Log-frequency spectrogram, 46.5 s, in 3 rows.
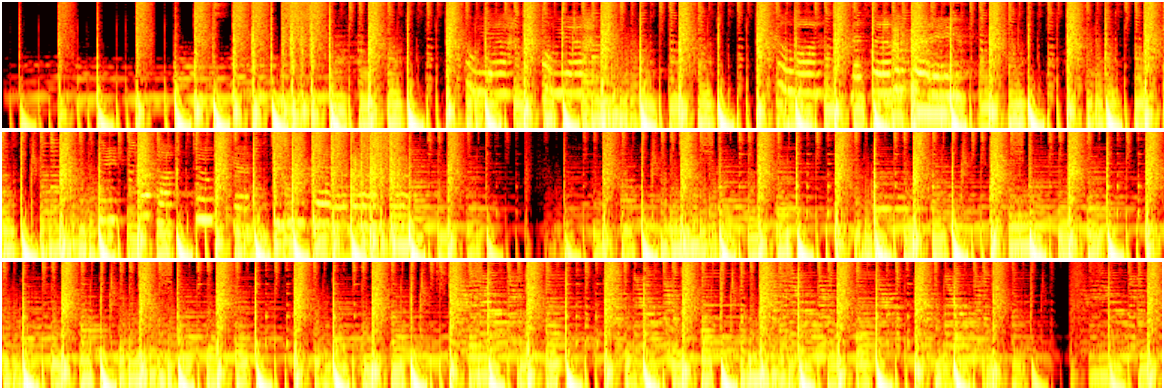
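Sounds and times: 
80s drum loop: 0.2s - 22.3s, 23.0s - 45.0s, 45.8s - 46.4s.

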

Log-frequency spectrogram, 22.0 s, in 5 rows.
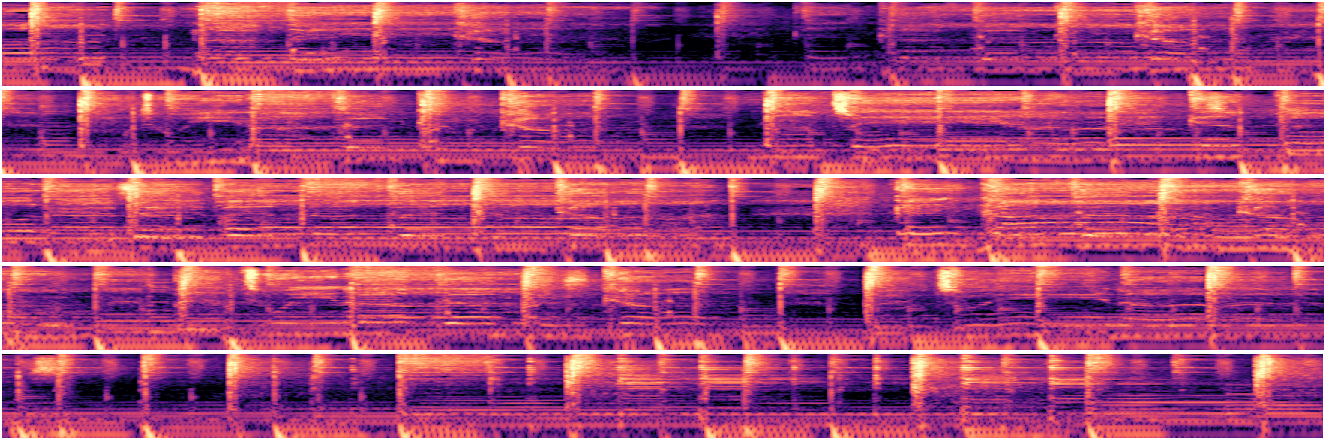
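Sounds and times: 
eighties style music: 0.0s - 22.0s.

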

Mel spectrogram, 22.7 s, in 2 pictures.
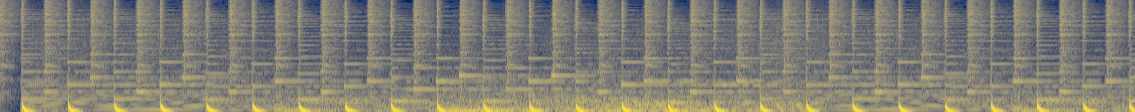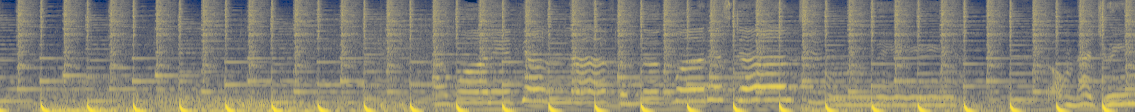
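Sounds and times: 
clean intro outro music: 0.2s - 22.6s.

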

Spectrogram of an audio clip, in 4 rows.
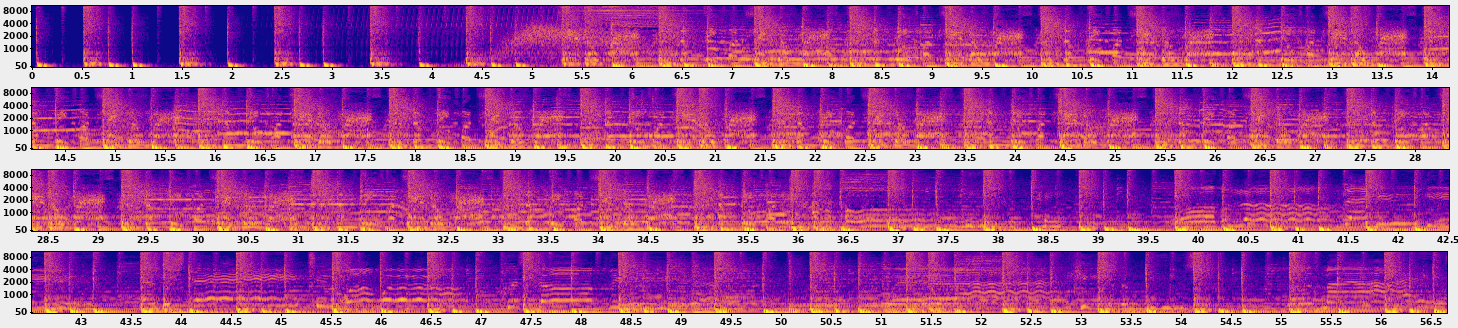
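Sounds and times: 
Redrum drum machine beat: 0.0s - 56.6s.

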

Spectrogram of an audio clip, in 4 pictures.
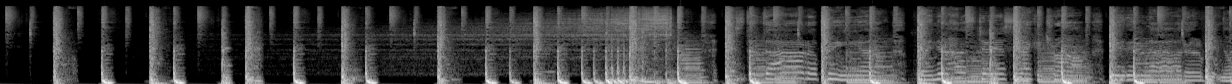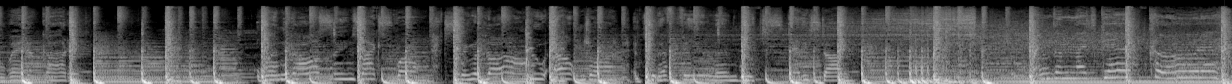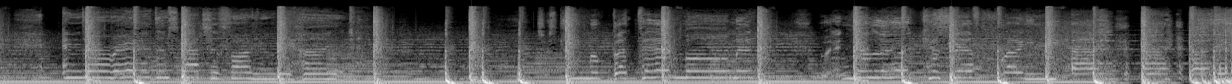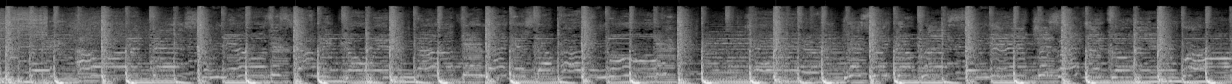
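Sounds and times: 
Top 40 pop music: 0.6s - 49.2s.

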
